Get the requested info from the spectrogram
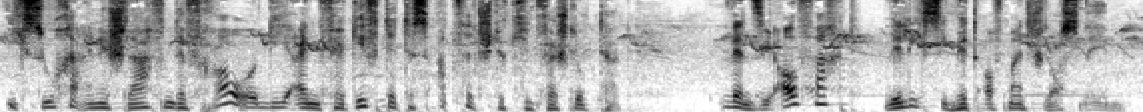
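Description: An actor playing a vain young prince in a children's radio play, with a singsong, affected manner. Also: male voice, medium pitch, big pitch swings, moderate pace, recorded from a distance, background noise. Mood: smug. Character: vain, foppish young fairy-tale prince seeking a bride.

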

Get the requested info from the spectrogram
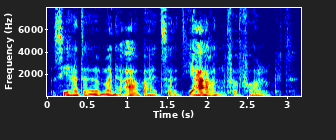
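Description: An actor playing a haunted, obsessive ventriloquist in a German radio drama, speaking hesitantly with many pauses. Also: male voice, a bass voice, steady tone, gravelly, sharp tone, husky, exaggerated voice. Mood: brooding. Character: haunted, obsessive male ventriloquist, middle-aged. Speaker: ventriloquist under questioning.

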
